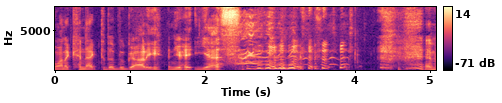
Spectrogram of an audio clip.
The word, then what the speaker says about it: Bugatti: it right right yeah yeah it's called a Bugatti right yes oh okay so in my car when you try to connect to the Bluetooth it'll say do you want to connect to the Bugatti and you hit yes and then you get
